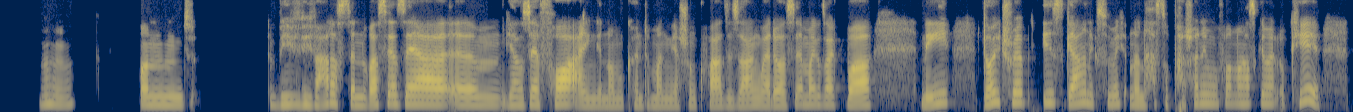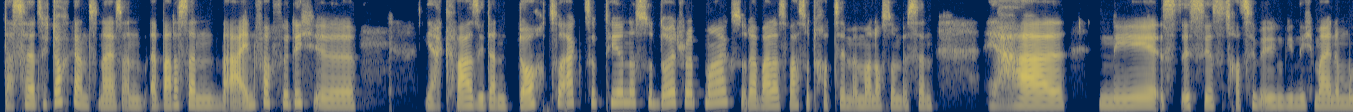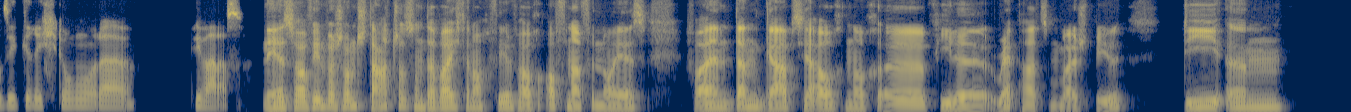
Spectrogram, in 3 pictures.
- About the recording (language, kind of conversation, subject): German, podcast, Welche Musik hat deine Jugend geprägt?
- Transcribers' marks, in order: in English: "nice"; stressed: "doch"; put-on voice: "ja, ne, es ist jetzt trotzdem irgendwie nicht"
